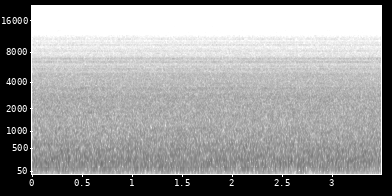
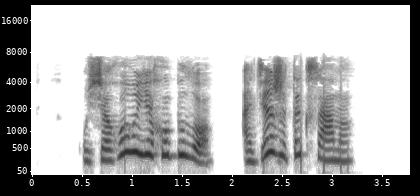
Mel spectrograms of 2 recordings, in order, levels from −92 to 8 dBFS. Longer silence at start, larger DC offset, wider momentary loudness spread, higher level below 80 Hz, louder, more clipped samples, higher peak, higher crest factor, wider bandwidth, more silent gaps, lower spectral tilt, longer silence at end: second, 0 s vs 0.5 s; neither; second, 0 LU vs 14 LU; about the same, -58 dBFS vs -60 dBFS; second, -40 LUFS vs -18 LUFS; neither; second, -26 dBFS vs -4 dBFS; about the same, 14 dB vs 16 dB; first, 15 kHz vs 7.6 kHz; second, none vs 1.82-2.09 s; first, -4.5 dB/octave vs -2 dB/octave; second, 0 s vs 0.6 s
